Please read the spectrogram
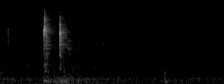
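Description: Two short clicks close together about half a second in, a faint tick later, and otherwise near silence.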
